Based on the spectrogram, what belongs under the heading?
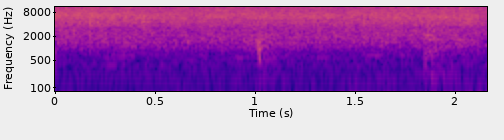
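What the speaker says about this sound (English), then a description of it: "So I'm going to let that cook down with the sausage for a little bit." Sausage frying in a pan for a shrimp creole, a steady close sizzle and crackle with a couple of small pops and utensil clicks.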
